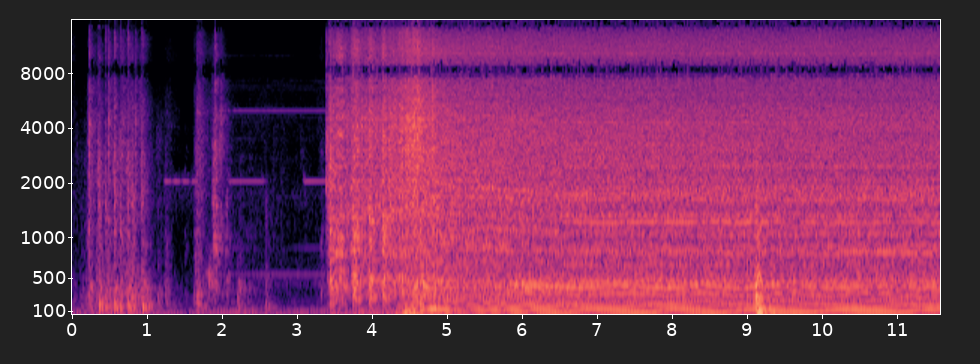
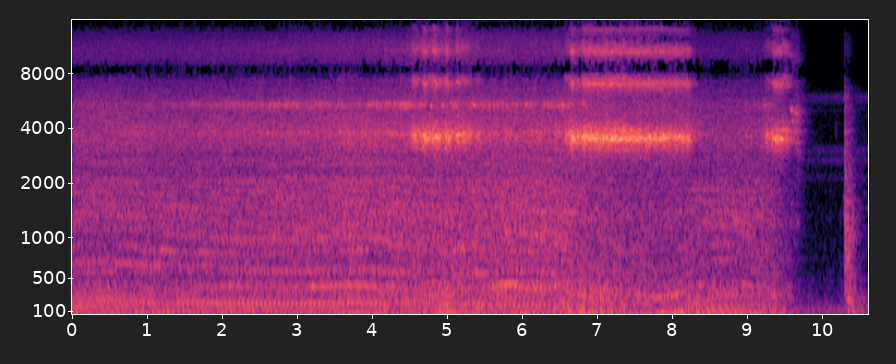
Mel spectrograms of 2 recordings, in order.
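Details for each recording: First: 2007 Honda Accord, K24 engine, manual, first start after clutch and throwout bearing replacement: engine catches and settles into an even idle; the earlier whirring bearing noise is gone, no grinding from the bellhousing; healthy. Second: 2007 Honda Accord, K24 engine, manual transmission, running before clutch replacement: thin high squeal coming and going in bursts over a quiet engine, from a bad clutch throwout bearing, later found to be the real issue.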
